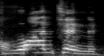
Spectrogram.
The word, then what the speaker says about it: wonton: It's pronounced wanton, Steve. Wanton.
